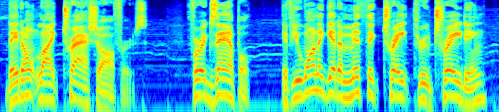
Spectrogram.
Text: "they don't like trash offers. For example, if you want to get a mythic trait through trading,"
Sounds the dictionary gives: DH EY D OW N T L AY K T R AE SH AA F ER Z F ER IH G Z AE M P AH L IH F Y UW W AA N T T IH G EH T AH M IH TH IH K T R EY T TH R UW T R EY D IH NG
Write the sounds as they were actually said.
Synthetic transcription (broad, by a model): DH EY D OW N T L AY K T R AE SH AA F ER Z F ER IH G Z AE M P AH L IH F Y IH W AA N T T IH G EH T AH M IH TH IH K T R EY T TH R UW T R EY D IH NG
